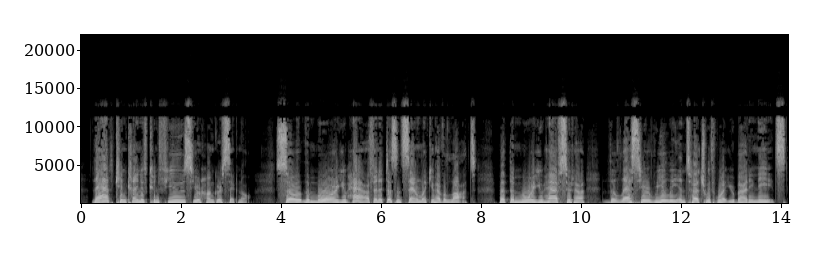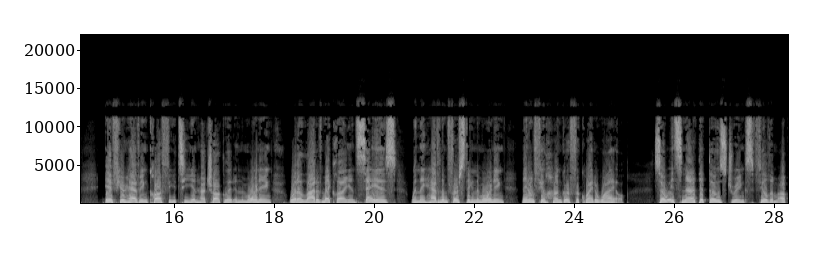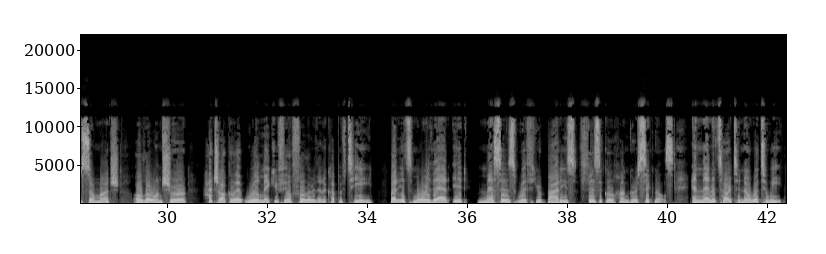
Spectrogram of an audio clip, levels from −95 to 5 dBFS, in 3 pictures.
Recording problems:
distortion; slight; 10 dB below the speech
garbled, watery; slightly; nothing above 11 kHz

